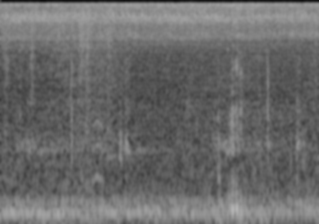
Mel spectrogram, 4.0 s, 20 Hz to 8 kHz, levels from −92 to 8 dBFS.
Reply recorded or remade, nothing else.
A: remade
